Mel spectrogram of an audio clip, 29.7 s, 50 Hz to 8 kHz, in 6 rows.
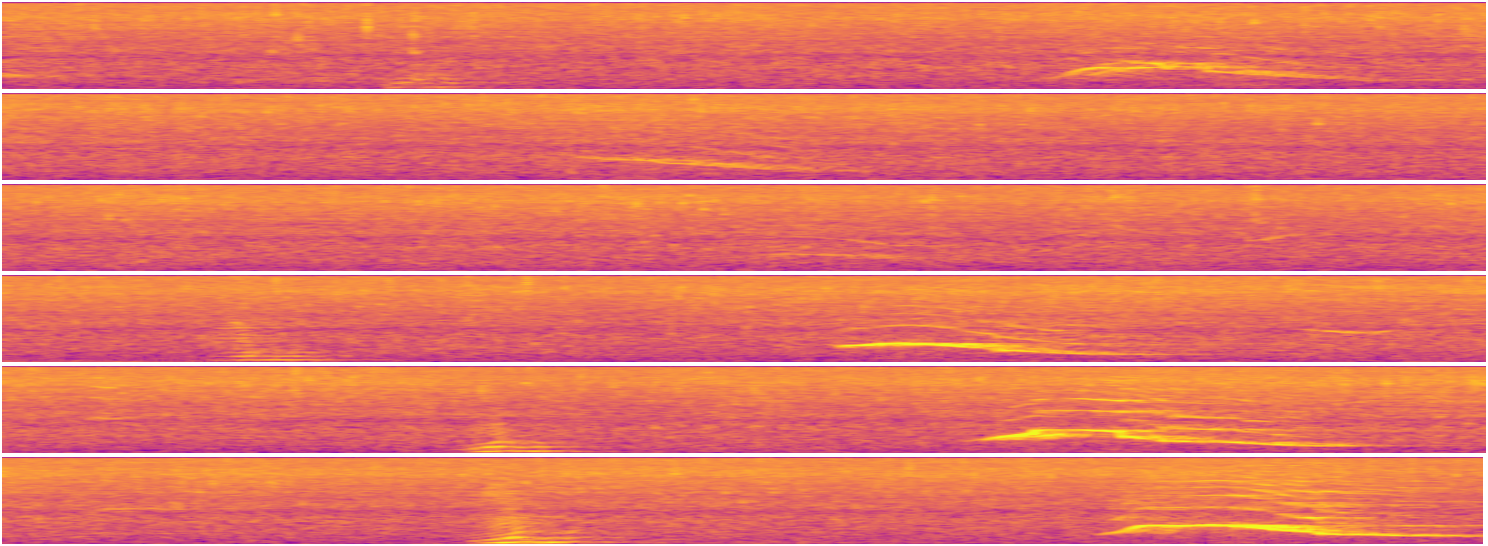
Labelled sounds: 3.6	4.1	humpback whale, 0.78 to 1.1 kHz
6.9	7.1	humpback whale, 0.78 to 0.88 kHz
17.6	18.4	humpback whale, 0.78 to 1.4 kHz
19.2	19.5	humpback whale, 0.97 to 1.2 kHz
23.2	24.1	humpback whale, 0.78 to 2.6 kHz
25.0	25.4	humpback whale, 1.2 to 1.3 kHz
28.6	29.6	humpback whale, 0.88 to 3.6 kHz

